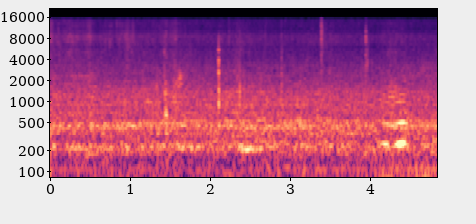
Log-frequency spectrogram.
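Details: Honey bees humming steadily at the hives while honey is taken off, a constant low buzzing with faint intermittent ticks and a short louder knock near the end.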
